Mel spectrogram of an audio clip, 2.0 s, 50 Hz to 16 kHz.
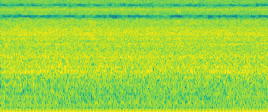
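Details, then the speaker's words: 2009 Volkswagen Eos 2.0T after replacing a faulty ignition coil for a flashing check engine light and misfire: low, smooth, even idle hum with no stumbles or skips while watching the misfire counter; repair successful. "let's bring up that misfire counter sounds good so far right so far so good I think we got it guys pretty straightforward one"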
